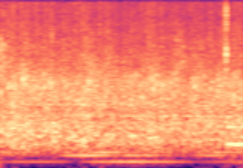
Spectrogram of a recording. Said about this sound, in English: No, if you keep clapping and you keep standing, I can't preach. So you let me finish preaching, then you put your hands together once.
